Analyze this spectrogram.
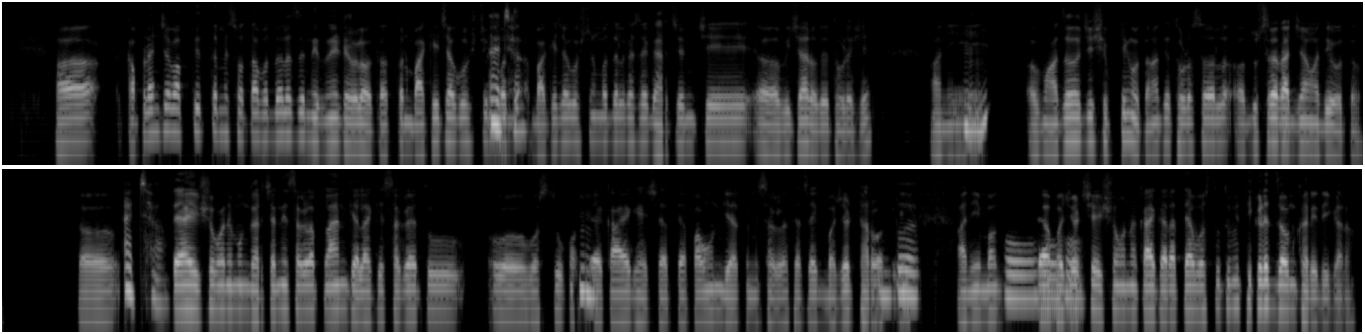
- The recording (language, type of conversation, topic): Marathi, podcast, कमी खरेदी करण्याची सवय तुम्ही कशी लावली?
- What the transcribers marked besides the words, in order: other background noise; distorted speech; tapping; mechanical hum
